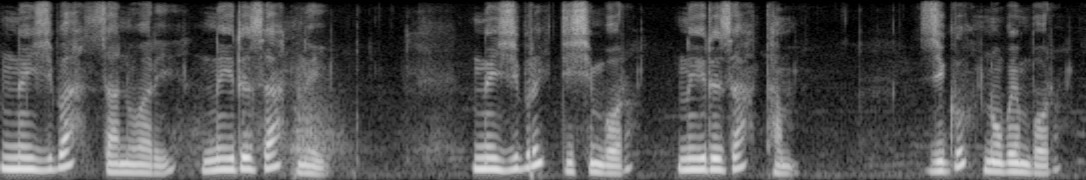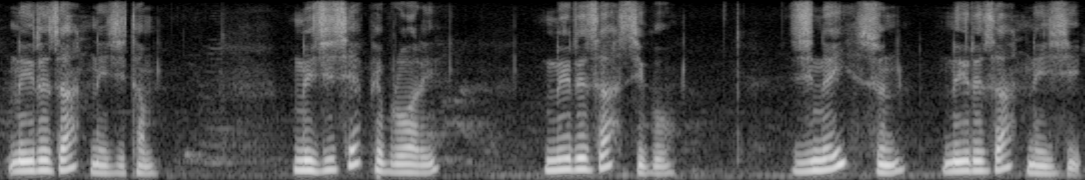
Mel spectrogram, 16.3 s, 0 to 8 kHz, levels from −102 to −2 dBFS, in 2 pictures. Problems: none marked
